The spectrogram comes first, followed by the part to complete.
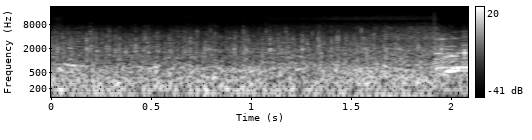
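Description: A steady low rumble with people's voices faintly under it.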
